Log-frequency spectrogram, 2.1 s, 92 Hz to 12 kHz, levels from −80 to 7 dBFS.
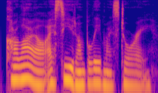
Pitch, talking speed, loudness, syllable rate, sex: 155 Hz, 230 wpm, -16 LUFS, 6.6 syllables/s, female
